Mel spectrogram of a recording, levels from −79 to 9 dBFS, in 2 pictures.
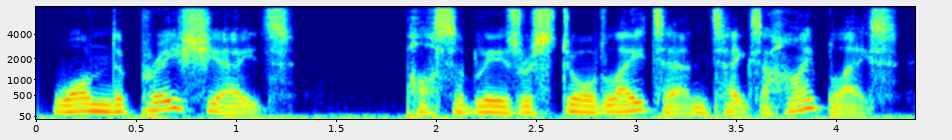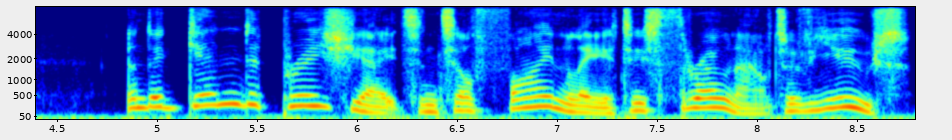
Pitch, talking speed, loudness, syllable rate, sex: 155 Hz, 150 wpm, -17 LUFS, 5.4 syllables/s, male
